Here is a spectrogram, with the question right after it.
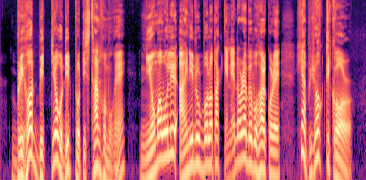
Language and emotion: Assamese, disgusted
